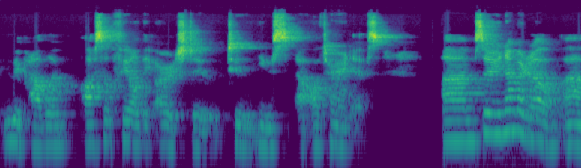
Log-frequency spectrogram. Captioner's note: none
